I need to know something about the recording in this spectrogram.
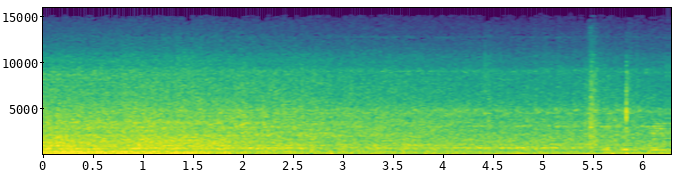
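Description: Steady rushing outdoor noise, easing slightly, with two short sharp clicks near the end.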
